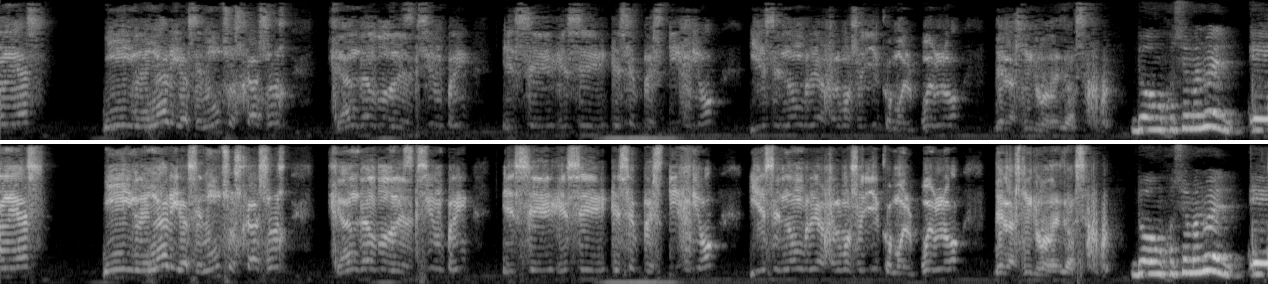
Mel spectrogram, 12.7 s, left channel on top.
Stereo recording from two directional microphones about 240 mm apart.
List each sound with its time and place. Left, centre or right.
0.0 s a sound: right
1.0 s a woman's voice: right
11.3 s a man's voice: centre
